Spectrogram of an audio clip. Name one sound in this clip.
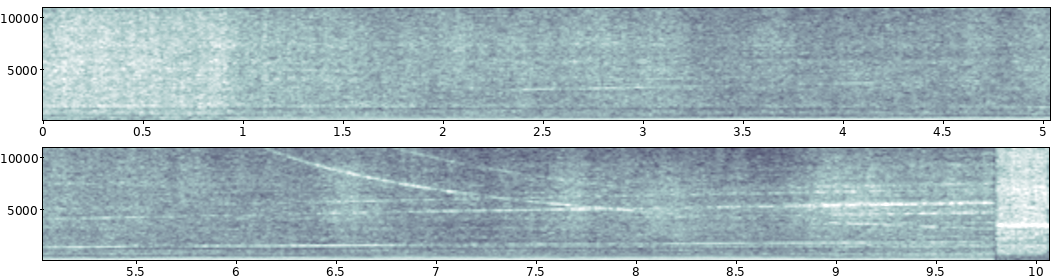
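A jet engine's whine rises slowly in pitch.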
